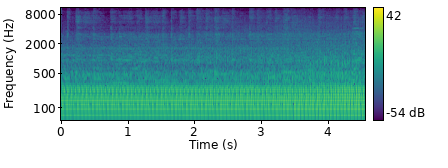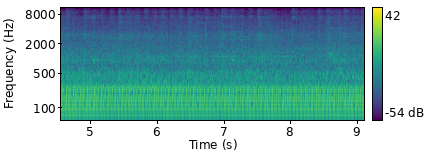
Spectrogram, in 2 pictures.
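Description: Motorcycle engine running at a steady cruise, its note swelling slightly about four seconds in.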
